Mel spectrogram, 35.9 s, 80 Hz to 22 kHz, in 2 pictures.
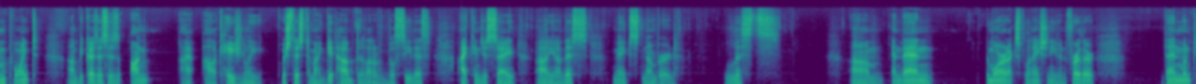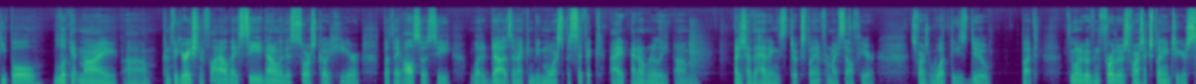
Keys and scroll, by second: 4.8 scroll down 8, 7.8-12.1 typing, 19.9 scroll down 8, 26.9 Tab, 27.8 Tab, 28.9 Tab, 30.6 Tab, 33.4 Tab.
